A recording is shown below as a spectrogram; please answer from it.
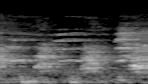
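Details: Irish Doodle named Scotch reunited with its owner, giving short, excited, high tonal whines that rise and fall over about a second and a half, with a man's voice close by.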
